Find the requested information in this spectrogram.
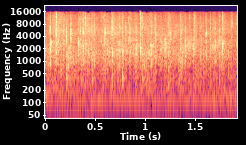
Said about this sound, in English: Clap your hands, y'all. This is amazing. amazing.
